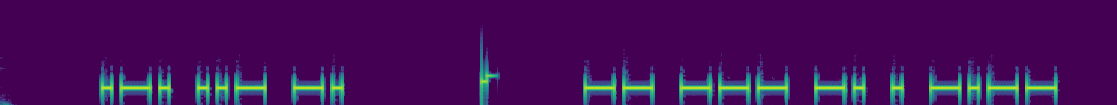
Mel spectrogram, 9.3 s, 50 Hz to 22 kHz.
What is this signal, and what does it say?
Morse code, heard as a keyed tone, about 15 wpm, 700 Hz. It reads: RUN MONEY
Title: Sets of 4 Words - New Word Drill - 15wpm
